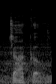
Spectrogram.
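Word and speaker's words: Giaco: It's spelled G as in George. G I A C O. Jaco. Like Italian.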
